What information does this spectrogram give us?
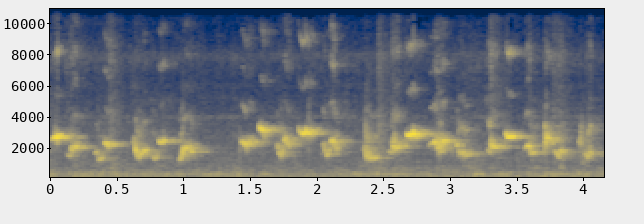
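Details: Parakeet, or budgerigar, singing persistently: a string of bright, squeaky chirps, many dropping in pitch, delivered in quick succession as an ongoing warble, a low hum beneath.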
